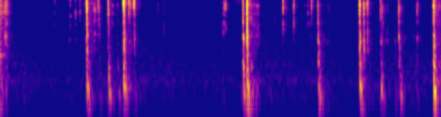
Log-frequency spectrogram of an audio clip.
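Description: Computer keyboard typing: separate keystrokes tapped in short irregular clusters while a command is entered.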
